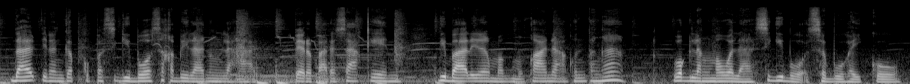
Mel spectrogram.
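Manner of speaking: ordinary delivery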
